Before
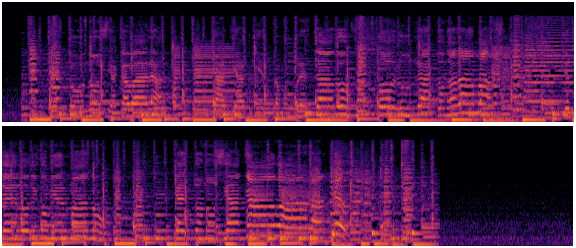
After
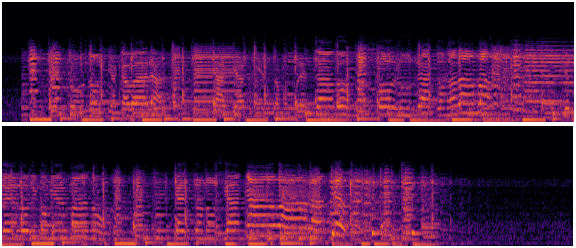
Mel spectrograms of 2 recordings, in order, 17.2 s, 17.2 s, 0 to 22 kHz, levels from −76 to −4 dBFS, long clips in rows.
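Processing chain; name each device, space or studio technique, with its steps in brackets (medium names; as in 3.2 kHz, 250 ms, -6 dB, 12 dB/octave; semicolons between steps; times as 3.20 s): frequency-shifting delay pedal into a guitar cabinet (frequency-shifting echo 276 ms, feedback 48%, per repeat -78 Hz, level -15.5 dB; cabinet simulation 76–4000 Hz, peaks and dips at 180 Hz -10 dB, 270 Hz -6 dB, 3.2 kHz +10 dB)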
